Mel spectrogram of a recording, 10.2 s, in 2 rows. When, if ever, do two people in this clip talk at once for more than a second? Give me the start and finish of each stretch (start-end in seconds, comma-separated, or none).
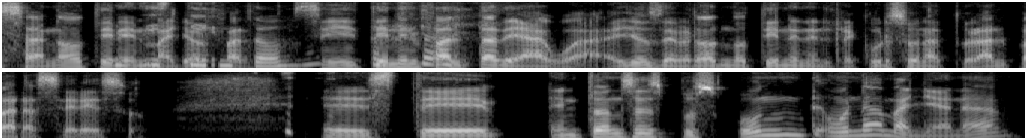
0.5-2.2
